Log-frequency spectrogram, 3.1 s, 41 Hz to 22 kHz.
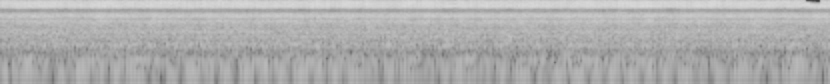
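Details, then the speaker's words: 1957 Ford Thunderbird, original four-barrel carb metering block reinstated, cranked via remote starter; low uneven loping idle, still runs with both mixture screws fully in and sounds slightly better, suggesting fuel bypassing the idle circuit. "worryingly it once again it still runs with the mixture screws in it actually sounds slightly better with both mixture screws right the way"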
